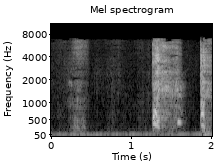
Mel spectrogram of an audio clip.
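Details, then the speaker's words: An adult woman, sick and with a smoky voice, sits in her car in a garage. A soft throaty sound is followed by two short, harsh, rough, irritated coughs; she notes she is coughing more than sneezing. "Coughing a lot more than I would personally prefer to. The ratio is not ideal. The sneeze to cough ratio."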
